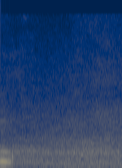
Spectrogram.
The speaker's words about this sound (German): Ich warte nur, was die Autos weg sind.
